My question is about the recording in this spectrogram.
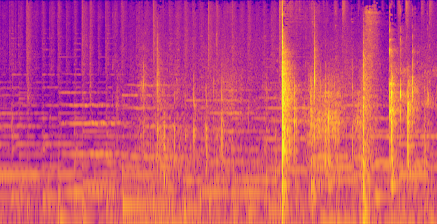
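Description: Background music plays throughout; about two-thirds of the way in comes a sharp knock, followed by a few lighter knocks near the end, as a glass food container is set down on a granite countertop.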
